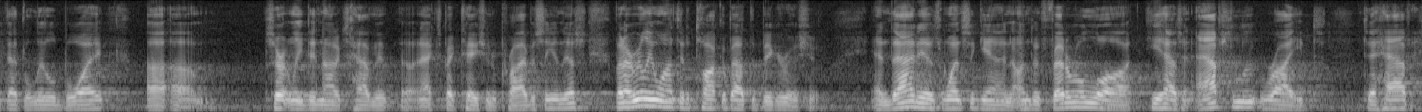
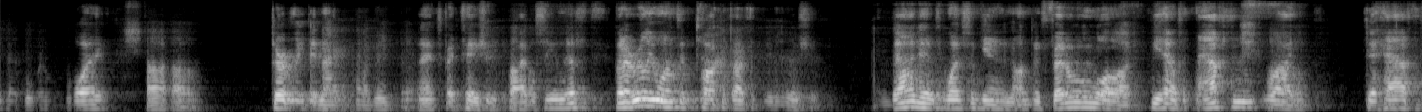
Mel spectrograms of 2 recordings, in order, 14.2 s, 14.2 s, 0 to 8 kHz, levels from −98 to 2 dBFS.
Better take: first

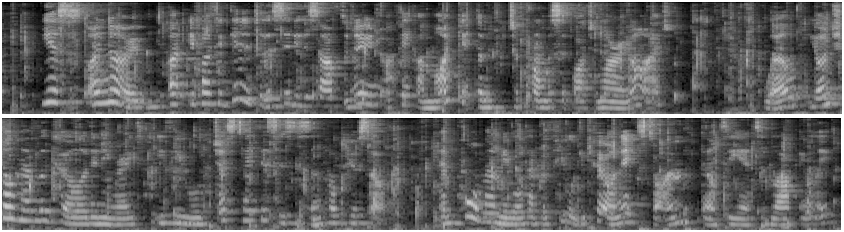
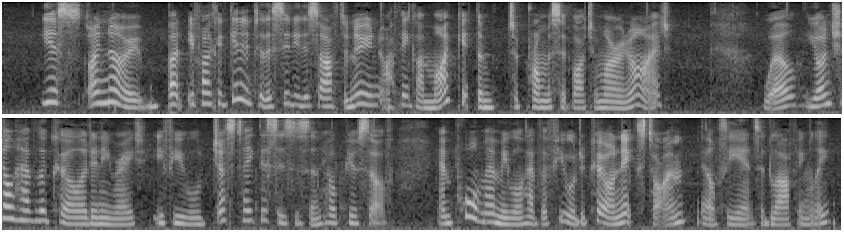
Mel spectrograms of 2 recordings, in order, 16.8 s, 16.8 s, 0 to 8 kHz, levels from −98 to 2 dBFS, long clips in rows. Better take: second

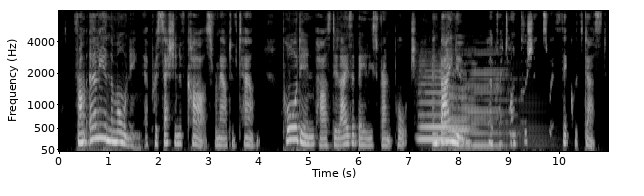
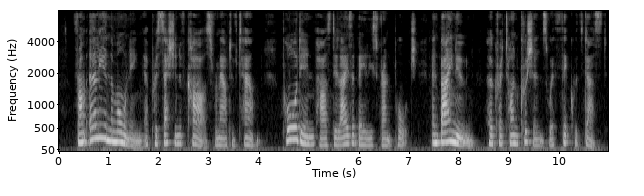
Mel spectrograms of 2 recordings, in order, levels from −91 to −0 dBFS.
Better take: second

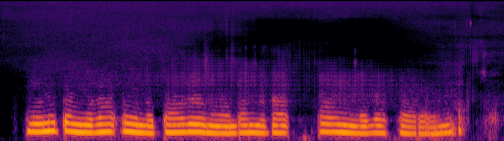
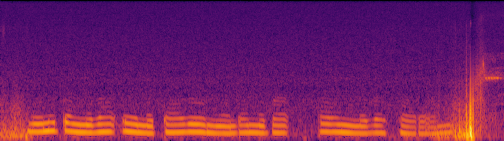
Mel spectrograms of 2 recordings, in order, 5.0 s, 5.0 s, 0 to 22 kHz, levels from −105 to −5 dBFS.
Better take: second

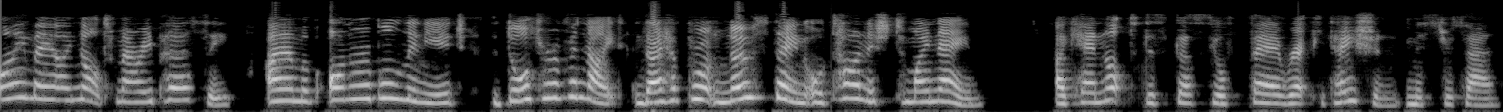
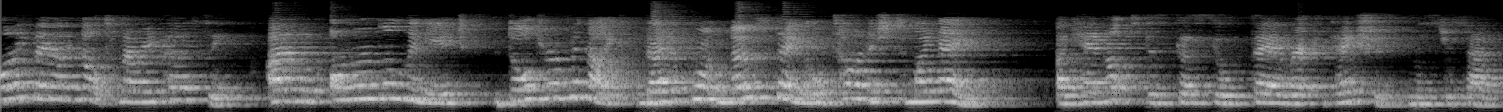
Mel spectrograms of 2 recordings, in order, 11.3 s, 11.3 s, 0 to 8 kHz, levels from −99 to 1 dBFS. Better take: first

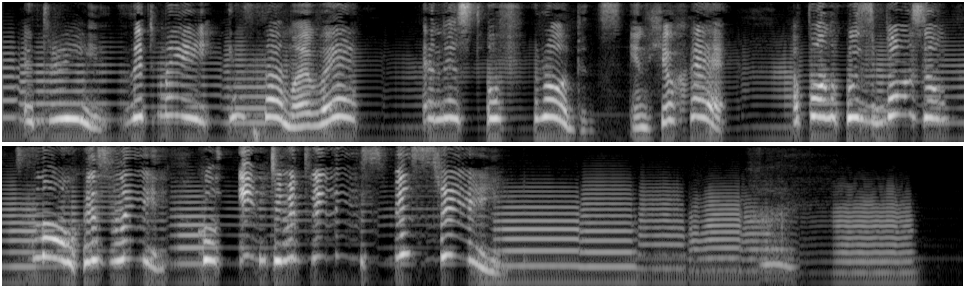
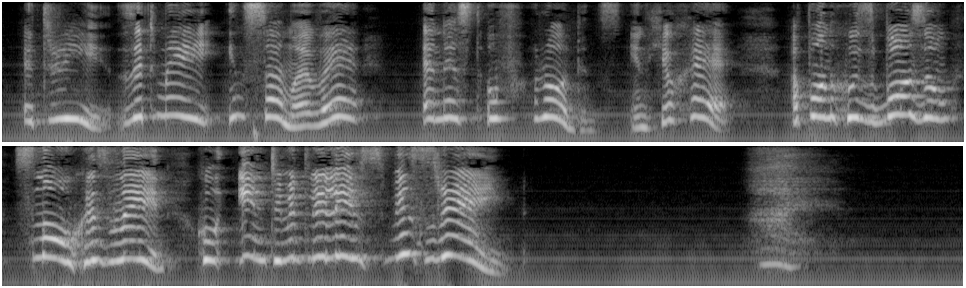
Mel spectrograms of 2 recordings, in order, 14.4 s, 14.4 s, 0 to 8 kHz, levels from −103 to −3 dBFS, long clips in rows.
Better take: second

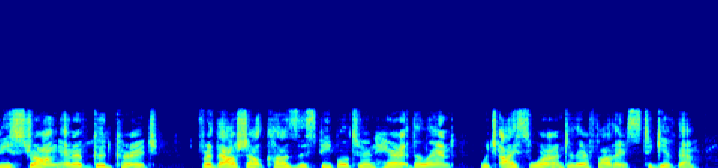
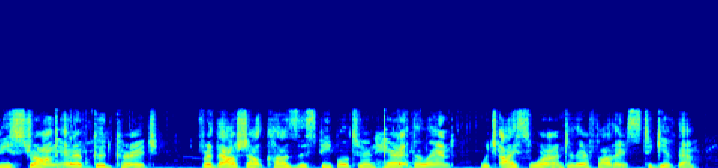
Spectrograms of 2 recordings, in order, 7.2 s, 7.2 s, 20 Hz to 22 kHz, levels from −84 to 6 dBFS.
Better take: first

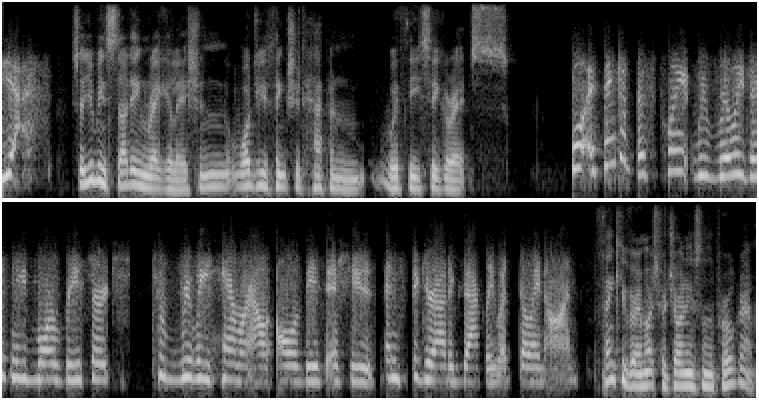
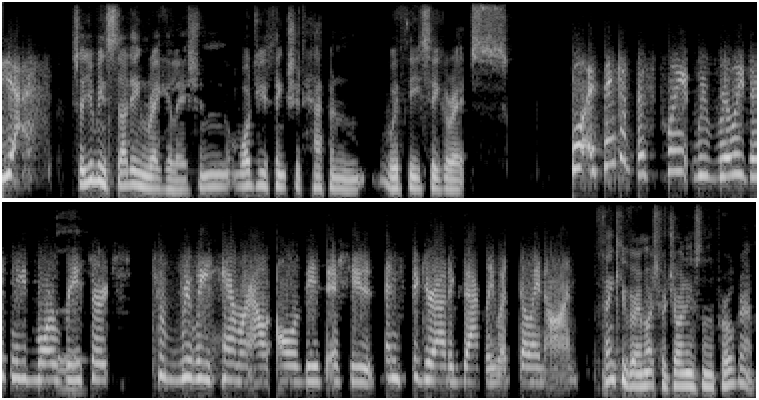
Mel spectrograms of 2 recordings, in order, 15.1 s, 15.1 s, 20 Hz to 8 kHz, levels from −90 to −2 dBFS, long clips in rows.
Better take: first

